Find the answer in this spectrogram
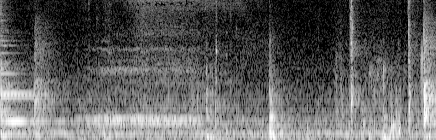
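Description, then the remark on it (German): Wine pours steadily into a glass with a low, bubbling fizz as it foams, followed by a few sharp clinks and taps, no one speaking. “Ah, ist das schön, es schäumt.”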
